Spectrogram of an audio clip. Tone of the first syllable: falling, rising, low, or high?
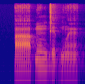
low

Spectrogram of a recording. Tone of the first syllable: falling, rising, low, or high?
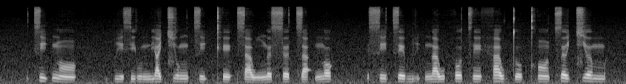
high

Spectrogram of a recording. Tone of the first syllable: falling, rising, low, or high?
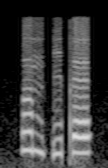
falling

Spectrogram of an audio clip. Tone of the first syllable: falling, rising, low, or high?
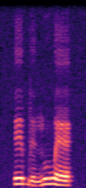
high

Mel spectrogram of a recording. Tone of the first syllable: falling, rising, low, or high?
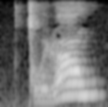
low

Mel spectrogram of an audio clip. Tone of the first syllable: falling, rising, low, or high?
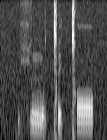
falling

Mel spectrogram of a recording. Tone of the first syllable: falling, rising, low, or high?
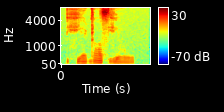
low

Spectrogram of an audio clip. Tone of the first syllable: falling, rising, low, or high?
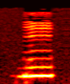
high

